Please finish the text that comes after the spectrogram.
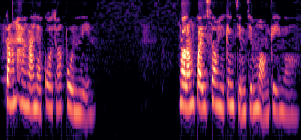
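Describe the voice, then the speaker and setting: A muffled, lo-fi radio drama recording carries a vengeful widow with a high voice and a Hong Kong Cantonese accent. She sounds slightly husky, intense and melodramatic, desperate yet resolute. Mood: brooding, frustrated. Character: vengeful widow in hiding, determined, desperate, posing as beggar.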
